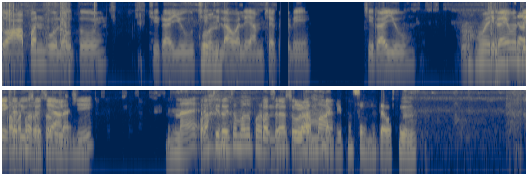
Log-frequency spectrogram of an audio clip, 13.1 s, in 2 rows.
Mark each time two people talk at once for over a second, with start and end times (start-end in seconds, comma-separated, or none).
6.1-7.6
